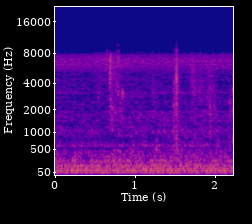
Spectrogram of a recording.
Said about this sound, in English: Got to take a little, you know, sip of the water.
